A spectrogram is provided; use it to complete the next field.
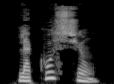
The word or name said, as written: caution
